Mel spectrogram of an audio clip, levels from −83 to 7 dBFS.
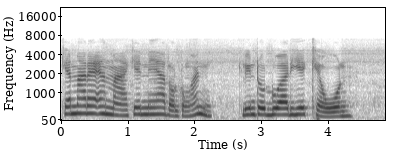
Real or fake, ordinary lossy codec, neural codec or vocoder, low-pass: real; none; none; 7.2 kHz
